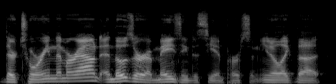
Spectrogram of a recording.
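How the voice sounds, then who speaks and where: A man's voice: fairly low pitch, animated, quick pace, sharp tone, dry recording. Tired, dry-joking male podcast host. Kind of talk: casual chat. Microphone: gaming headset.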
